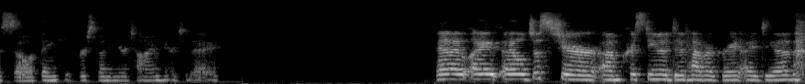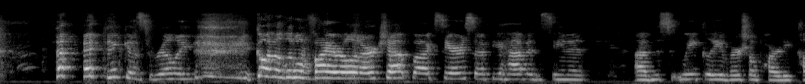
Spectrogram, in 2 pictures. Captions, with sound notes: So thank you for spending your time here today. Like I'll just share, Christina did have a great idea. (laughing) I think it's really gone a little viral in our chat box here. So if you haven't seen it this weekly virtual party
